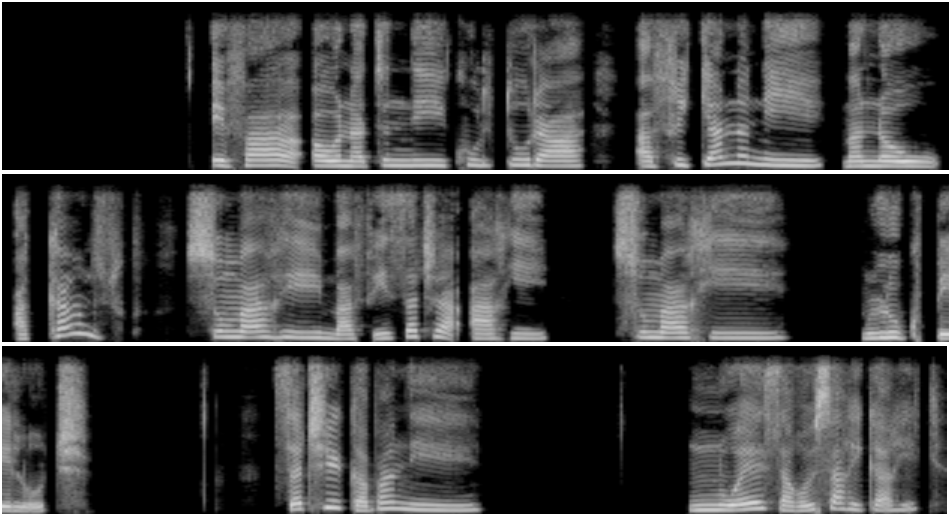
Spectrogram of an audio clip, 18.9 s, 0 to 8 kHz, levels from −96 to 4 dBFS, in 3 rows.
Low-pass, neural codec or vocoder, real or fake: 7.2 kHz; none; real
